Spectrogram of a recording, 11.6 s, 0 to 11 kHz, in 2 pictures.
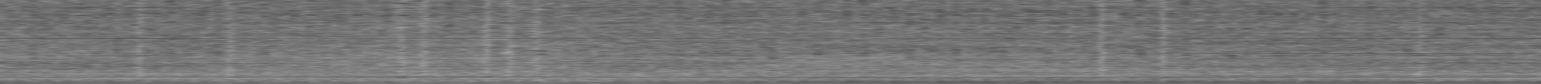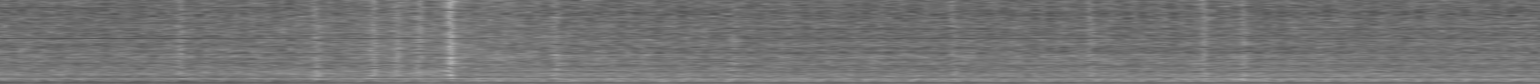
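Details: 2003 Volkswagen Eurovan VR6 after timing chains, guides, sprockets and tensioner replaced, warmed up: smooth, even idle with steady low hum and no rattle or slap from front of engine; healthy.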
